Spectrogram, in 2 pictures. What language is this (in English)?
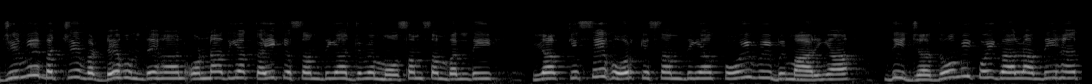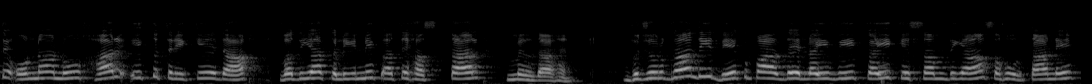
Punjabi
